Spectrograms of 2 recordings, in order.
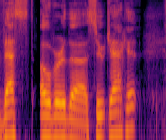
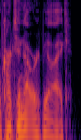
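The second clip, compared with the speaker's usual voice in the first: ordinary delivery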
